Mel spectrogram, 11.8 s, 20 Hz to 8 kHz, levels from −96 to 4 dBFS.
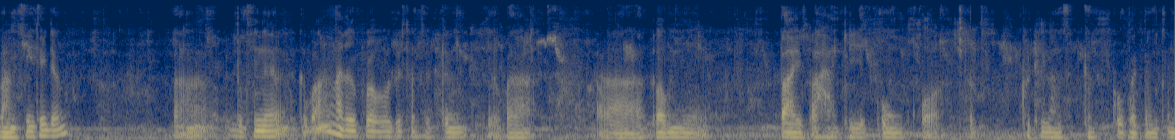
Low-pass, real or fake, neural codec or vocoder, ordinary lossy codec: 7.2 kHz; fake; codec, 24 kHz, 3 kbps, HILCodec; none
